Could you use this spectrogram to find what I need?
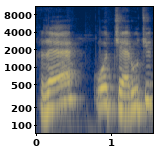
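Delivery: र, ओ, च spelled letter by letter, then रुचि said whole; slow letter-by-letter spelling of रुचि; spelled out slowly. Shown as a demonstration. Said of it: "और रुचि देखिए".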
